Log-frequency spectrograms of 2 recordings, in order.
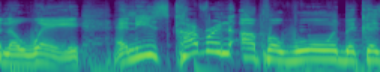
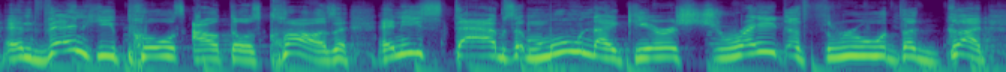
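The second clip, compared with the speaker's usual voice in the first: normal talking voice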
